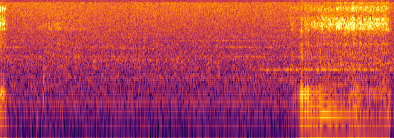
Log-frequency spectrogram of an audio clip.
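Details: Sleeping French Bulldog named Vannille snoring indoors: about six seconds of faint steady room hum, then one loud rasping snore with stacked low buzzing tones filling the last two seconds.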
